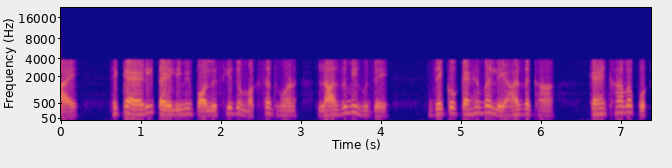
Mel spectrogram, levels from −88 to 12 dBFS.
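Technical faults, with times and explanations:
Throughout, G.726 ADPCM: the speech is confined to a telephone band of roughly 200 Hz to 3.7 kHz and carries a harsh, rasping hiss that rises and falls with the speech level, which fits the 16 kbit/s mode. Each sample keeps only two bits of difference from an adaptive prediction, so quantisation error is heavy and tracks the signal. A spectrogram shows an empty region above about 3.9 kHz and grainy noise filling the band under speech. The waveform looks fuzzy rather than clean.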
